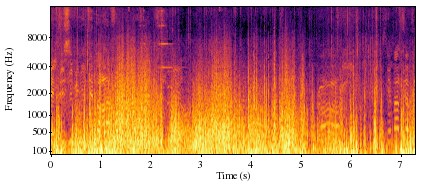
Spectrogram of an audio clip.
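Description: Strong wind buffets the microphone outdoors in Amsterdam during a bike ride, a loud, continuous roar with gusty swells throughout, as people talk over it.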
